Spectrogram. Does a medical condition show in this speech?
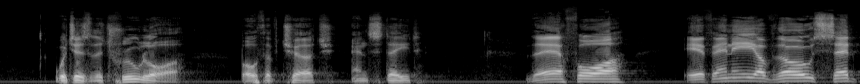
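No.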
